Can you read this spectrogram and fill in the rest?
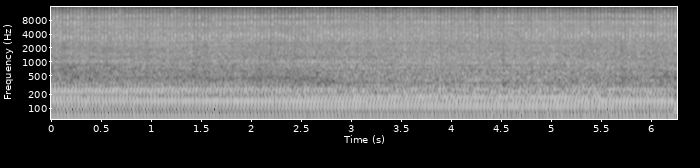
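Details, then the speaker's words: Ariens snowblower after a carb clean, idling: steady, even single-cylinder putter with no misses or knocks. Runs perfectly and the drive and auger work smoothly. "yeah I did a carb clean on that this thing runs perfectly and all all the drives work nice and smooth here very smooth"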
